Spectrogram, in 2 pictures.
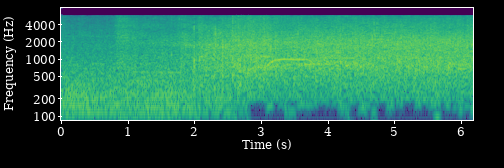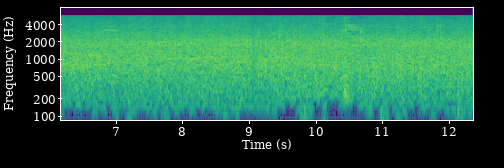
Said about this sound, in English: Did you hear the pause while they waited for the applause light to come on?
